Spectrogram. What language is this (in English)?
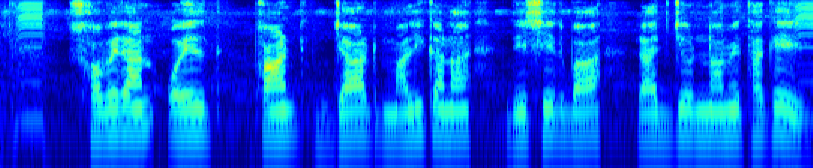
Bangla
